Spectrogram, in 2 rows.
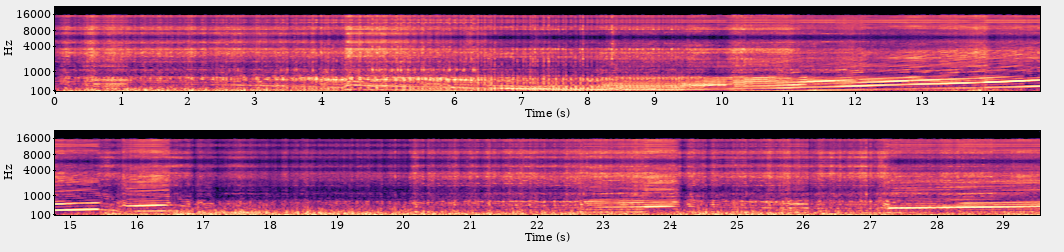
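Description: A 1975 Yamaha RD350's air-cooled two-stroke parallel twin on the move, with wind rushing over the microphone. The engine note falls as the bike slows, bottoms out about a quarter of the way in, then climbs steadily until an upshift breaks it about halfway; it pulls up through the gears again with another shift later and is climbing near the end.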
